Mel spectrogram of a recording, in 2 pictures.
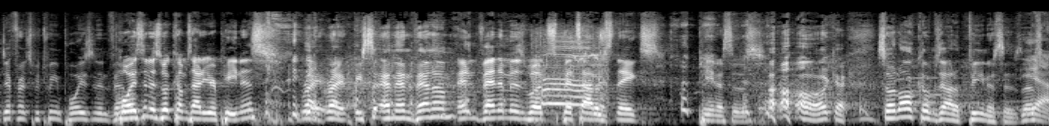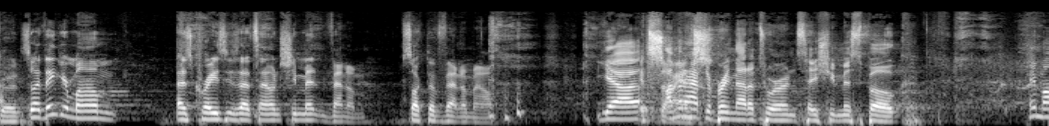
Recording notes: Live from Newark!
